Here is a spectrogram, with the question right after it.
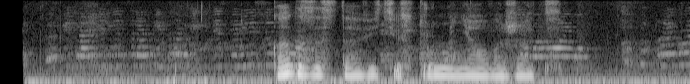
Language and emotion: Russian, sad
